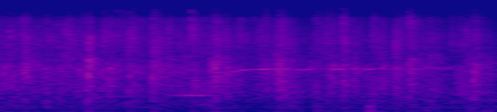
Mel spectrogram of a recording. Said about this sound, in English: So can you give him a massive round of applause as he comes?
